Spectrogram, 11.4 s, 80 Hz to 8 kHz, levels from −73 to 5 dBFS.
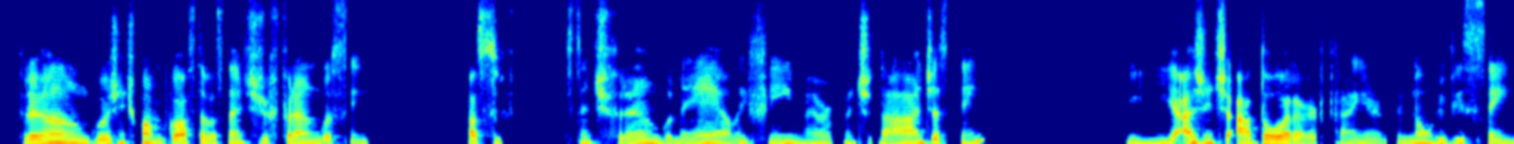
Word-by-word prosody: frango, 195 -1 +4
a 185 - +3
gente 215 +2 -3
come 225 -3 +2
gosta 215 +1 +3
bastante 195 +2 -3
de 205 - -3
frango, 185 -2 0
assim, 180 0 -6 0.8
faço 200 +1 +1 0.5
bastante 200 -2 -4
frango 185 0 -2
nela, 180 +1 -2
enfim, 200 +3 -5
maior 185 -1 -5
quantidade, 200 +1 0
assim. 220 +7 -4 1.1
E 200 +1 -4
a 195 - +7
gente 205 0 +3
adora 190 -3 +6
air 165 0 -4
fryer, 170 0 -7
não 190 +2 -1
vive 190 0 -3
sem. 190 +3 -5
195 Hz, 135 wpm, -23 LUFS, 185-205 Hz, 1.1 s, a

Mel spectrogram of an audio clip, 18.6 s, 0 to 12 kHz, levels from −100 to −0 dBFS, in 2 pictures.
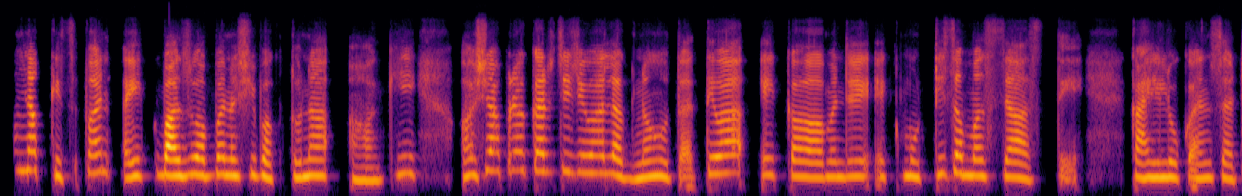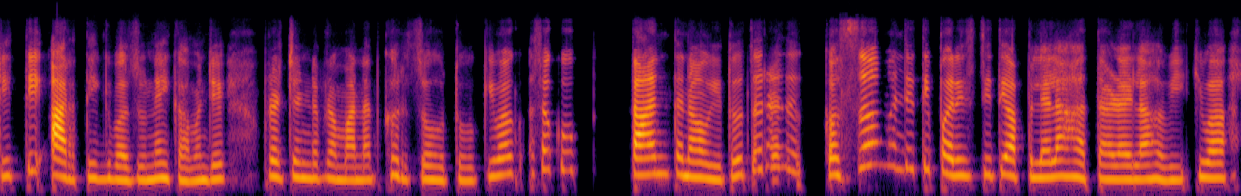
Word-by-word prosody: नक्कीच 320 -8 0
पण 295 +1 +1
एक 245 +3 -1
बाजू 255 0 +9
आपण 260 +1 +1
अशी 250 +1 -1
बघतो 230 -1 -2
ना 250 +2 +3 0.2
अ, - - -6 0.3
की 280 +1 -8 0.4
अशा 260 +7 +1
प्रकारचे 315 -1 0
जेव्हा 290 -1 -1
लग्न 240 -6 +1
होतात 235 -1 -1
तेव्हा 285 +1 +3 0.2
एक 260 -1 -8
अ, 230 -2 +3
म्हणजे 235 +1 -1
एक 235 0 -9
मोठी 245 +2 -2
समस्या 250 -4 0
असते, 210 -2 -7 0.4
काही 225 -1 +3
लोकांसाठी 225 0 -2
ती 320 - +2 0.2
आर्थिक 215 -1 +1
बाजू, 195 -1 -2
नाही 215 +2 0
का, 190 - -2
म्हणजे 195 +3 -1 0.3
प्रचंड 230 -2 -1
प्रमाणात 195 -2 -2
खर्च 225 -5 -6
होतो 190 -2 -4
किंवा 255 +3 -1
असा 315 +4 -3
खूप 330 -1 -10 0.4
ताण-तणाव 265 -3 +5
येतो. 210 +4 -2
तर 195 - -4 0.2
कसं 370 - +1
म्हणजे 370 -3 -9
ती 350 - -2
परिस्थिती 260 -1 0
आपल्याला 240 -1 +2
हाताळायला 205 -3 +1
हवी? 195 -2 -2
किंवा 225 -2 +1
240 Hz, 160 wpm, -24 LUFS, 215-270 Hz, 0.4 s, बाजू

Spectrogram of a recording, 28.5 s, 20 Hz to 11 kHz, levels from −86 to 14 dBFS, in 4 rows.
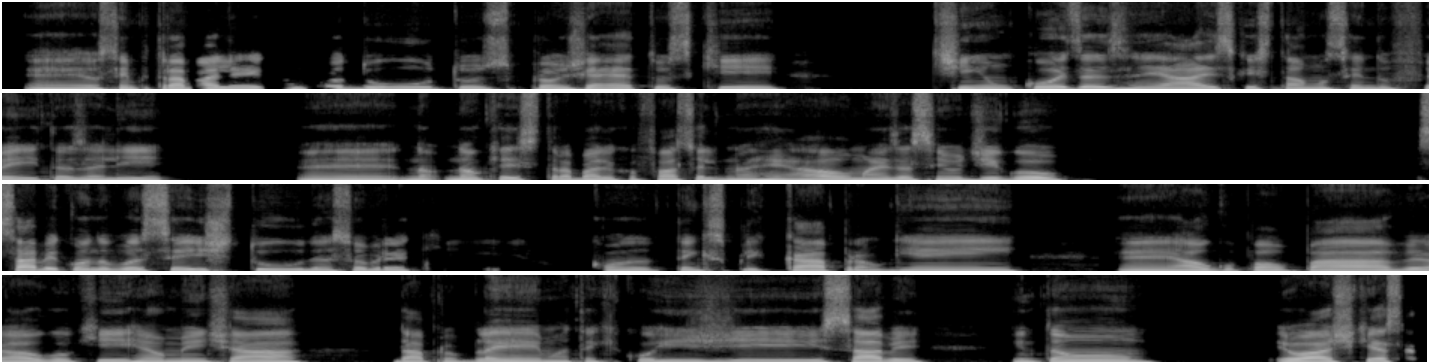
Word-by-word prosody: Eh, 120 -2 +3
eu 120 - +4
sempre 160 +7 -2
trabalhei 165 -2 +1
com 160 - -5
produtos, 140 - -2
projetos, 145 - -1
que 135 -4 -2 0.7
tinham 210 +2 -2
coisas 170 -3 +1
reais 155 +1 +1
que 170 - -5
estavam 145 0 -2
sendo 135 -1 -2
feitas 145 +2 -2
ali, 130 - 0 0.9
eh, 125 0 +1
nã 145 +3 -1
não 165 +4 +2
que 195 +1 -2
esse 155 -9 -2
trabalho 130 -3 0
que 125 - -9
eu - - -5
faço 135 +5 -1
ele 140 - -2
não 130 -1 +1
é - - +4
real, 125 +7 +3
mas, 135 -1 +1
assim, 135 +1 0
eu 135 - +1
digo 135 -2 +2 1.7
sabe 200 0 +3
quando 180 -1 0
você 165 -2 0
estuda 160 -4 -1
sobre 140 +2 -1
aquilo, 130 - -8 0.7
quando 145 -1 -3
tem 140 +2 -4
que 125 - -6
explicar 135 +5 0
para 130 - -4
alguém, 145 +3 0 0.5
eh, 130 -2 +1
algo 140 +2 +1
palpável, 140 +2 +1
algo 140 +1 +1
que 140 +2 -1
realmente, 140 +1 +1
ah, 155 -6 +3 0.4
dá 145 0 +1
problema, 140 +3 +1
tem 145 +1 -4
que 130 - -18
corrigir, 145 +5 0
sabe? 135 -3 +2 0.4
Então 170 0 +1 0.6
eu 150 -3 +5
acho 155 -2 +4
que - - -2
essa 170 -2 +1
145 Hz, 130 wpm, -23 LUFS, 130-160 Hz, 1.7 s, eu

